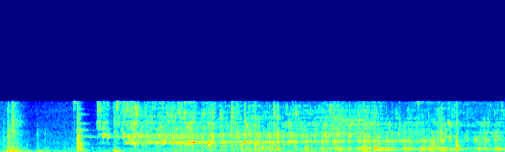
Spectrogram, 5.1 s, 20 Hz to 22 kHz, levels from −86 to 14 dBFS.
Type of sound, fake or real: real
